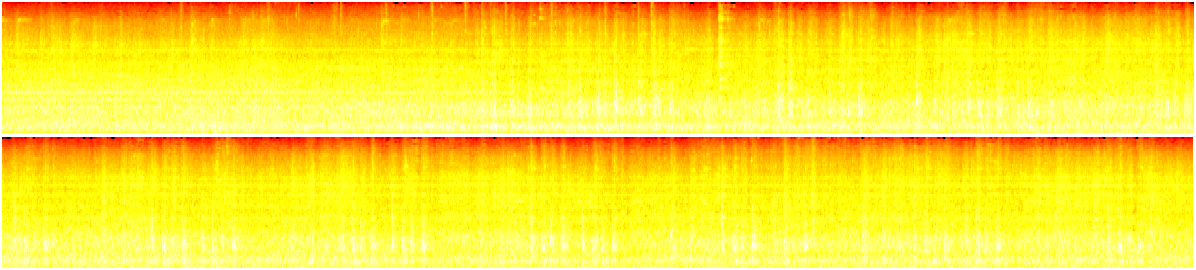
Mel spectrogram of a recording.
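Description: Freight train of flat wagons carrying curtain-sided containers rolling past, wheels clattering steadily over the rail joints, with a steady metallic ring from the wheels and rails.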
